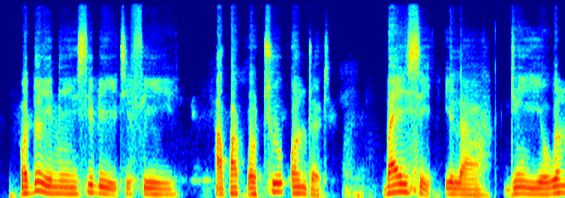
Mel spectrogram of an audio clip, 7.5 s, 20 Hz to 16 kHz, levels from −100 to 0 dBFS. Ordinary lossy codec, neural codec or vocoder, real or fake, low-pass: none; codec, 44.1 kHz, 2.6 kbps, DAC; fake; 14.4 kHz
